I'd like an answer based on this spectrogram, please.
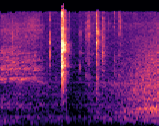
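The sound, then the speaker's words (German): Cinema projection room equipment switching on: a sharp switch click, then a few faint clicks, and a low whirring hum that slowly builds toward the end as the machines start up. No one talks. “Ja, jetzt hört man hier die ganzen Geräte anlaufen.”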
